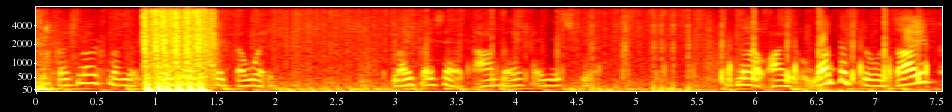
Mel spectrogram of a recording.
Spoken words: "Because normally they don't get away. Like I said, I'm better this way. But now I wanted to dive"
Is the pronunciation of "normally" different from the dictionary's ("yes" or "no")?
yes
